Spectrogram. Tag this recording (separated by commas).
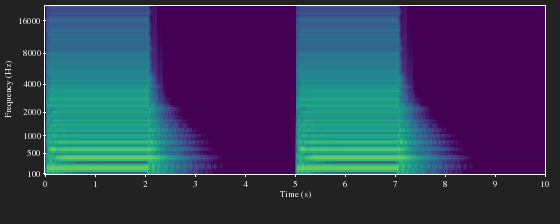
Alarm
